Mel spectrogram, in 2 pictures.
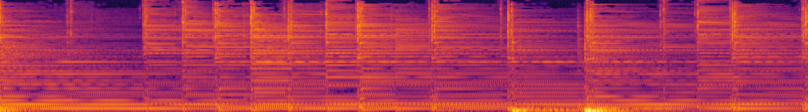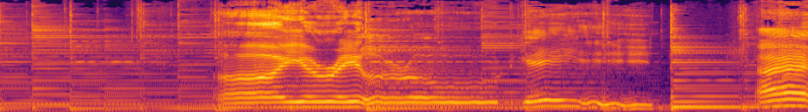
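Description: Acoustic guitar starting a folk song with ringing picked and strummed chords, with two low thuds about four seconds in. A higher melody with wavering pitch joins over the guitar about eight seconds in.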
